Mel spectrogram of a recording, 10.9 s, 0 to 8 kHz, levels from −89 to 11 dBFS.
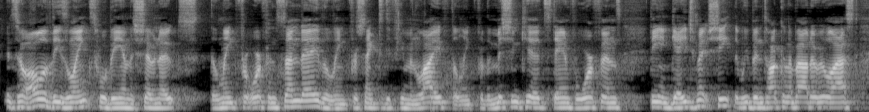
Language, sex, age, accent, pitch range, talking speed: English, male, 30-49, American, 115-140 Hz, 245 wpm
